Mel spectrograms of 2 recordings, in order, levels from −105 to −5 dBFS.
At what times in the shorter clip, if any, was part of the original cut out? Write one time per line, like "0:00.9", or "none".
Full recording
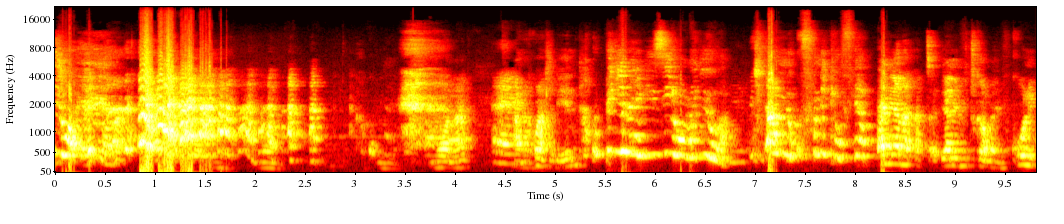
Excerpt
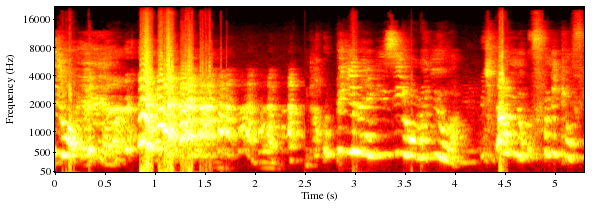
0:02.5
